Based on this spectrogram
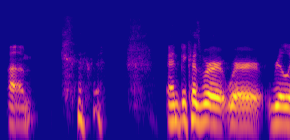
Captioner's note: chuckling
